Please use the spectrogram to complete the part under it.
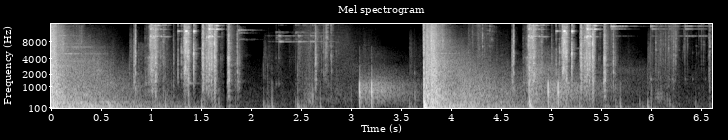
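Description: Metal clicks and clacks as a rifle bolt is worked.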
